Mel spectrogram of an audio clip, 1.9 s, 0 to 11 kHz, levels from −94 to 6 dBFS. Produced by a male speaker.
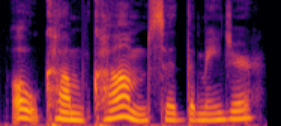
No: female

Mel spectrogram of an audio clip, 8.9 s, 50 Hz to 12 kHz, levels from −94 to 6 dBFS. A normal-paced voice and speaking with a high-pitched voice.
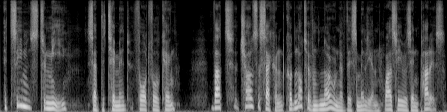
No: average, 170 wpm; medium, 140 Hz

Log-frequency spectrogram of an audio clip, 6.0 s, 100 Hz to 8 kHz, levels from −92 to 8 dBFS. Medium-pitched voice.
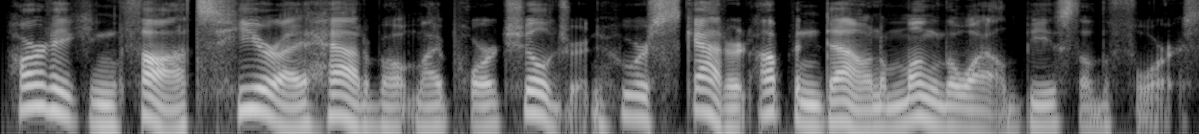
Yes: medium, 145 Hz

